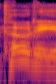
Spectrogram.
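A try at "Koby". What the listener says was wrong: Kobe, by the way. it's Kobe. B, not D.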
